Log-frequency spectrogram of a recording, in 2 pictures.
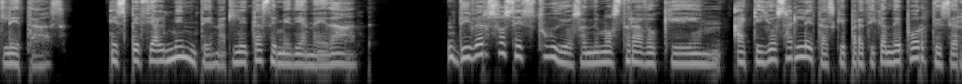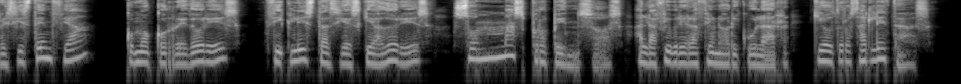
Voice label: Medical English Spanish Narration Atrial Fibrillation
